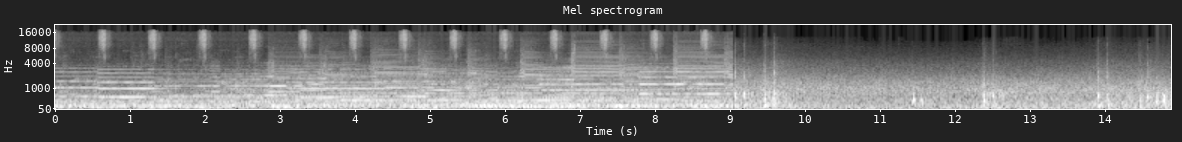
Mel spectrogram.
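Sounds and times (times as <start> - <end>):
droning engine tone: 0.0 - 9.0
city traffic roar under a viaduct in downtown Seattle: 0.0 - 14.8.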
